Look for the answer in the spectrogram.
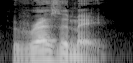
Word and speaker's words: resume: Kim Kardashian has added billionaire to her resume. 上来就说的非常的干脆。金卡戴珊已经在她的简历上加上了 billionaire, 也就是亿万富翁这一条。说一说 resume 啊，这个发音就让你想起来应该是从法语当中借过来的，果然如此嘛。再来一遍，它的发音比较的奇怪， resume。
